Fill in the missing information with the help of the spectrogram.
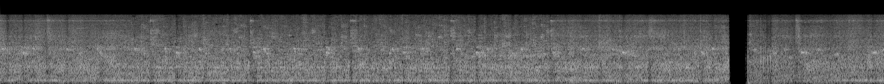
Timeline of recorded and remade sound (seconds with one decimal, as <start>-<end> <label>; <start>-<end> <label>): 0.0-1.3 remade; 1.3-5.6 recorded; 5.6-8.8 remade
